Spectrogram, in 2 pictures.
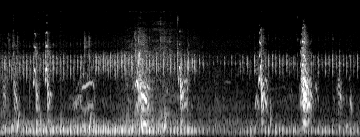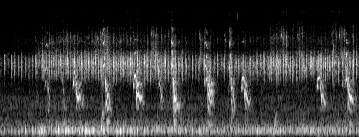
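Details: Spring lek of sharp-tailed grouse on prairie hilltops, birds dancing and fighting for females; sparse sharp clucks and brief cackles, with a couple of louder calls and a constant high buzzing drone.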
